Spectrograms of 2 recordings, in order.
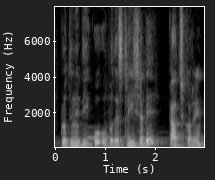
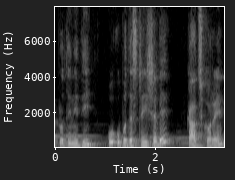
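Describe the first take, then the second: No difference in how they are said.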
